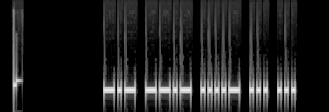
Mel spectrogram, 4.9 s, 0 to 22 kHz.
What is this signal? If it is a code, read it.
Morse code, heard as a keyed tone, about 22 wpm, 700 Hz. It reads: KQ4SS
